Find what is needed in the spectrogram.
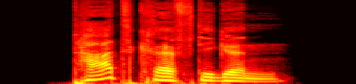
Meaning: inflection of tatkräftig: 1. strong genitive masculine/neuter singular 2. weak/mixed genitive/dative all-gender singular 3. strong/weak/mixed accusative masculine singular 4. strong dative plural
- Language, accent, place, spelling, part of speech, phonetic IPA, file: German, Germany, Berlin, tatkräftigen, adjective, [ˈtaːtˌkʁɛftɪɡn̩], De-tatkräftigen.ogg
